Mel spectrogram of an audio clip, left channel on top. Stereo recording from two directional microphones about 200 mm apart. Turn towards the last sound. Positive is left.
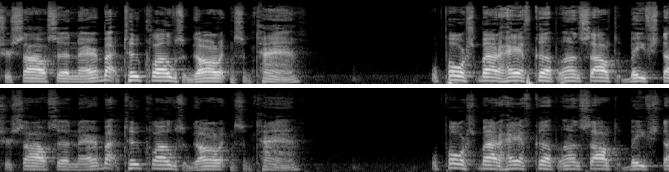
turn(degrees=40)  # may be behind; listen again after turning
